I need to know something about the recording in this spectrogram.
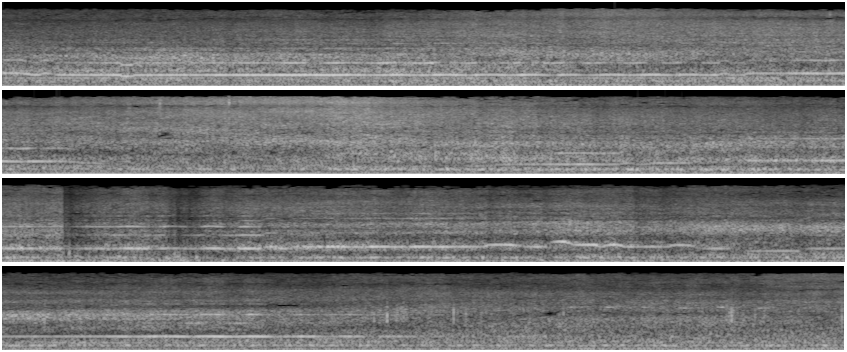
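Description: Background music: a slow melody of long held notes over a steady low drone.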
